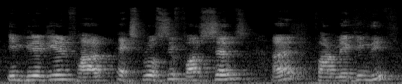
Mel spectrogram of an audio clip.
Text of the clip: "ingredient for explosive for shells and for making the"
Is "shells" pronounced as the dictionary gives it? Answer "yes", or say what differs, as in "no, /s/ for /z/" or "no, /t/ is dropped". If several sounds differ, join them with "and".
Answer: no, /s/ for /ʃ/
